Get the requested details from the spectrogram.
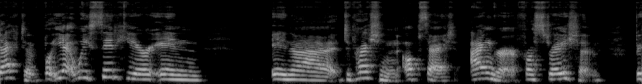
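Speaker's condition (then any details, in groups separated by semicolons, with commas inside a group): No condition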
